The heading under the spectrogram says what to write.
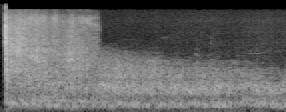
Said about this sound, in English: I saw the shot go right into the thing's shoulder, smacked me aside and howled with anger.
